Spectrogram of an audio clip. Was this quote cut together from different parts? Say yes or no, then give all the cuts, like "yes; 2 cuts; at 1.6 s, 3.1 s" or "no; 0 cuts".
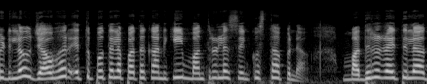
no; 0 cuts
